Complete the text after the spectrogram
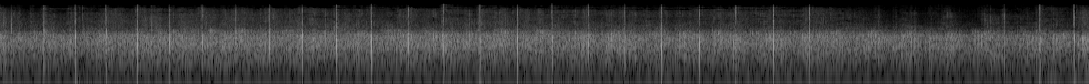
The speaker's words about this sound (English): all of those mothers, if you would stand for a moment and remain standing, we want to applaud you and we're going to be praying over you as well.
